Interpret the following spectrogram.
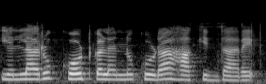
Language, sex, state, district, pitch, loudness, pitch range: Kannada, female, Karnataka, Bangalore, 235 Hz, -17 LUFS, 220-245 Hz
